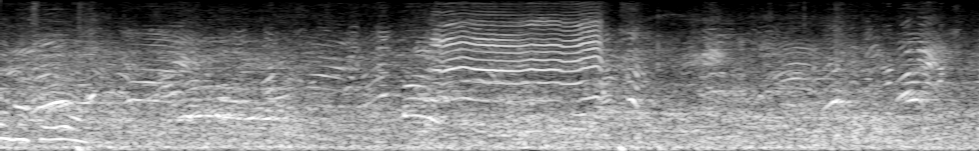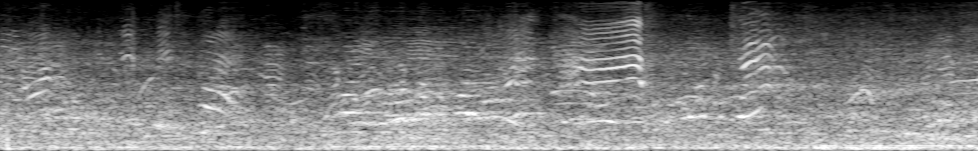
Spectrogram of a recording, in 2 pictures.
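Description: Young children shout and cheer excitedly across an open outdoor field.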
